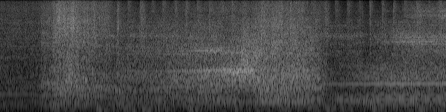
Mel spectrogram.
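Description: A car roars along a highway at high speed during a chase, weaving in and out of traffic, its engine a loud continuous rumble that swells in the middle as tires squeal and skid, then settles back to a steady drone. No one speaks.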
